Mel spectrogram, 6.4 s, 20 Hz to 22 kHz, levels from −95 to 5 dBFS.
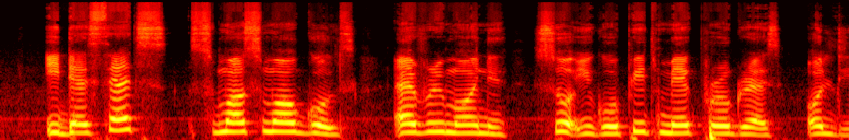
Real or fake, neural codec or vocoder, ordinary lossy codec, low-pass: real; none; none; none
